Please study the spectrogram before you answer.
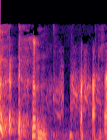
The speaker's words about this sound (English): okay, I'm sorry that I'm coughing.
